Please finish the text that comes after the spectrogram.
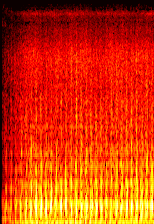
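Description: A helicopter carrying large concrete blocks and sandbags to a dam along the Mur river at Dolna Bistrica, Slovenia, passes overhead, its rotor beating in a rapid, steady thudding pulse with a loud engine drone underneath. No voices are heard.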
